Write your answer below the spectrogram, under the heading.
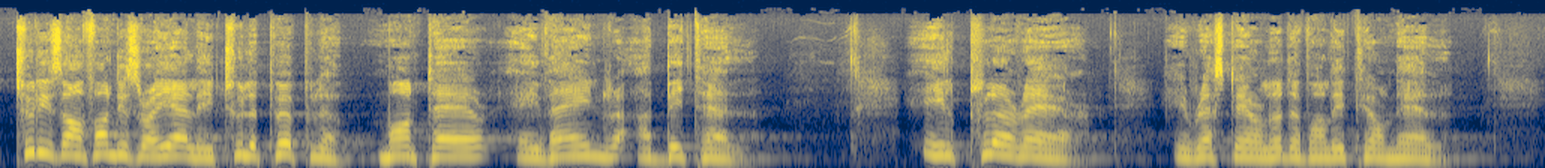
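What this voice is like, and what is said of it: Speaker's own regional French accent. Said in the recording (French): “je vais prendre le temps de le lire avec mon accent. Vous pouvez écouter puis rire si vous voulez.”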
